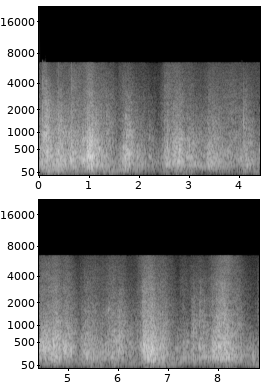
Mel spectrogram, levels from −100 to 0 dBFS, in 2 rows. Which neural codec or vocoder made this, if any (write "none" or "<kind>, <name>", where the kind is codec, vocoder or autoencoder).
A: codec, DAC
